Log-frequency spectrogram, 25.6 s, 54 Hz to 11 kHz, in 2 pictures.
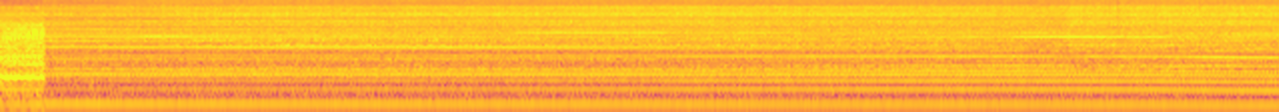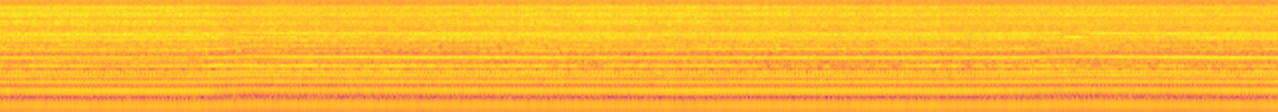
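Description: A John Deere 1025R compact tractor engine idles steadily in low range, a constant close mechanical drone with harmonic hum and no change in pitch throughout.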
